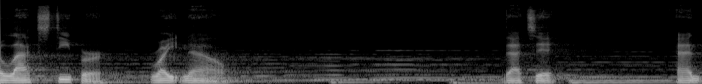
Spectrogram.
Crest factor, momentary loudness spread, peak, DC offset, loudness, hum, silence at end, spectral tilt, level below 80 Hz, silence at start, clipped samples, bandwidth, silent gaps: 18 dB; 18 LU; -10 dBFS; under 0.1%; -27 LUFS; none; 0 s; -7 dB/octave; -44 dBFS; 0 s; under 0.1%; 17 kHz; none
